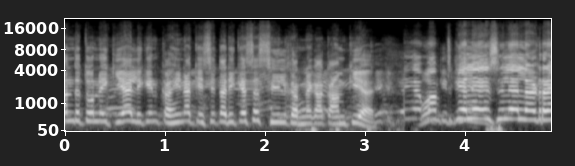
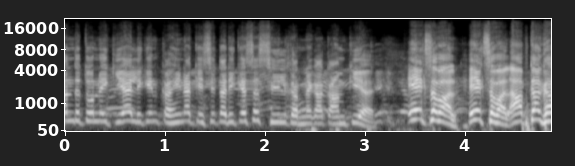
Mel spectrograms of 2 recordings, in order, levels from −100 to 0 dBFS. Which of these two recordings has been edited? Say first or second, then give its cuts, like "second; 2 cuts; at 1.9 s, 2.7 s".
first; 1 cut; at 3.2 s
